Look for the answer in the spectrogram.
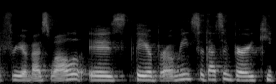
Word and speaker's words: theobromine: Theobromine.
